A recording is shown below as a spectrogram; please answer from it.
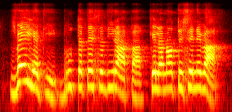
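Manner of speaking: shouting, yelling. In a bad mood, the first monster goes to the hole and shouts at the other monster. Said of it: "gridò".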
